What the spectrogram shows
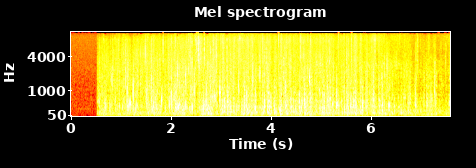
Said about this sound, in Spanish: La movilización de estos tres millones de caballos hace que la, una horda mongola sea una cosa absolutamente increíble porque se oye desde lejos.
